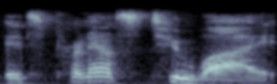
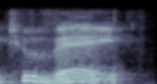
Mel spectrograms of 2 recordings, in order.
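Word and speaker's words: zwei: It's pronounced 2Y. If you listen to the previews, Ilia's actress pronounces it. That's because they don't know how to say German things. It should be Tuve.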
